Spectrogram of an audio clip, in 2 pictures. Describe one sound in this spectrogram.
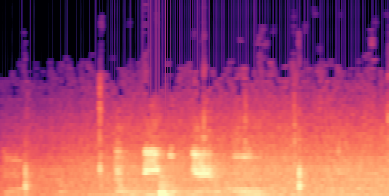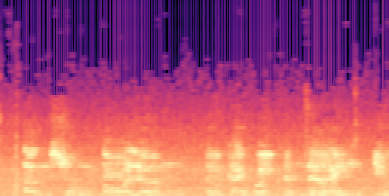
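A knife cuts through an orange on a cutting board.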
